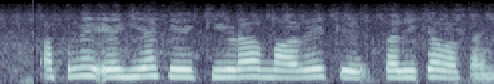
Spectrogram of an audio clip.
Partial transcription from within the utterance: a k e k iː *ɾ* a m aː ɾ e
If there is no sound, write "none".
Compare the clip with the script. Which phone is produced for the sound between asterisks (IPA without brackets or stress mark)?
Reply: ɽ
